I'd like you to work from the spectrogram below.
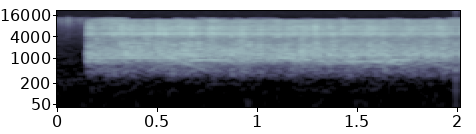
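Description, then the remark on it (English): An applause sound effect: a burst of crowd applause starts abruptly and continues steadily at full volume, dense clapping with no voices over it. “And I want to give an applause to the applause sound effect.”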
